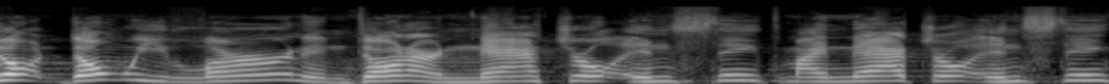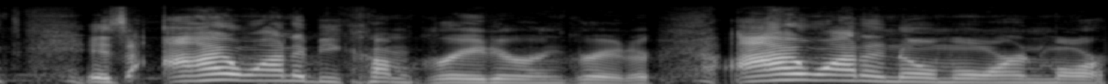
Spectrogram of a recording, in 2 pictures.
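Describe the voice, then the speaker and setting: At a fairly quick pace, a man speaks in a raised, projected voice. His pitch varies in an ordinary way. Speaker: preacher. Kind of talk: sermon. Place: stage. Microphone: headset.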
